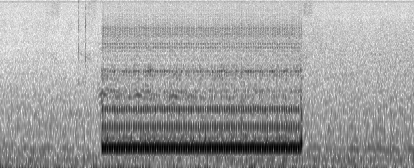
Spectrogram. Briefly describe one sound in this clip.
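A phone ringback tone sounds steadily.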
